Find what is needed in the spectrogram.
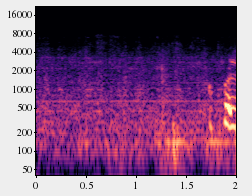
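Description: Faint steady background hiss, then a person's voice begins speaking, starting to read aloud, near the end.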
